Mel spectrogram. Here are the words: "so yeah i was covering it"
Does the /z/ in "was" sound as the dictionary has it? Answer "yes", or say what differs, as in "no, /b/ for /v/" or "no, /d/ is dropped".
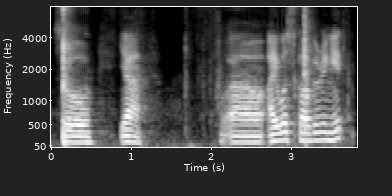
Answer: no, /s/ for /z/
